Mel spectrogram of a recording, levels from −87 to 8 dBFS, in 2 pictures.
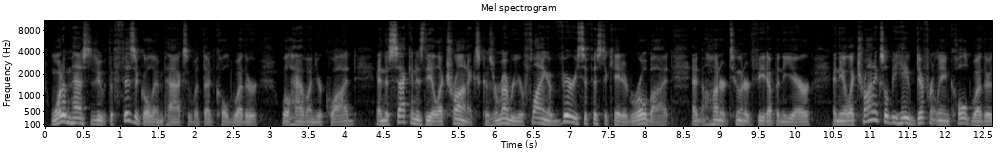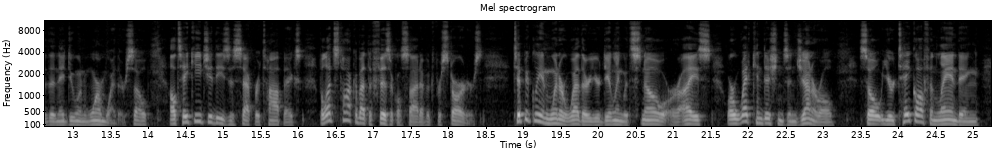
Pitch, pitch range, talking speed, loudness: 120 Hz, 105-155 Hz, 230 wpm, -33 LUFS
